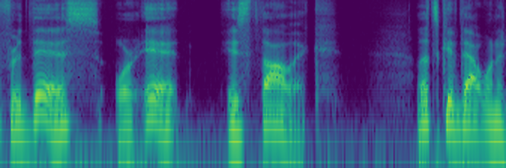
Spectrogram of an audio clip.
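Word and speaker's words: ذلك: The word for this, or it, is thalik.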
